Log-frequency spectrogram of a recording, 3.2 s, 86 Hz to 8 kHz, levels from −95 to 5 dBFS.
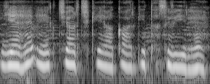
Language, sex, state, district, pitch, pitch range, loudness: Hindi, female, Uttar Pradesh, Saharanpur, 240 Hz, 215-255 Hz, -17 LUFS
